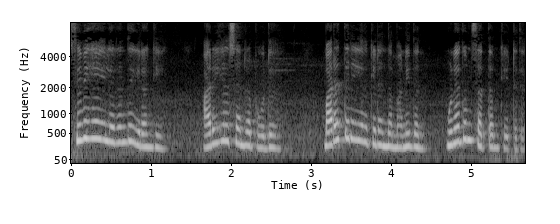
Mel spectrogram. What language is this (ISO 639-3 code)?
tam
